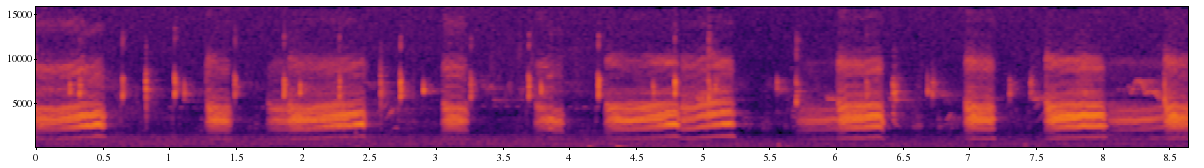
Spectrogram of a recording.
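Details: Agitated spotted towhee on a June morning in Del Monte Forest, California, with a second towhee answering more softly: about a dozen loud rasping, rising calls, some doubled, alternating with fainter replies over low ambient rumble.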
